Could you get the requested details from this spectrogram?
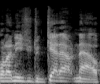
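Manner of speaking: mock-angry voice. Retelling an angry phone call, imitating angry Mr. North. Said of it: "he was angry. He's like".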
